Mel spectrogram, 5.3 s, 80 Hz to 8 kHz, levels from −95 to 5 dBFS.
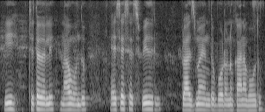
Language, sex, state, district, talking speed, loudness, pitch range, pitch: Kannada, male, Karnataka, Koppal, 115 wpm, -21 LUFS, 140-160 Hz, 150 Hz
